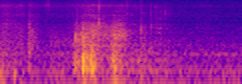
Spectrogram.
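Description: Brief handling noise about a second in, as a rusted harmonica reed plate is picked up off a tiled tabletop.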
